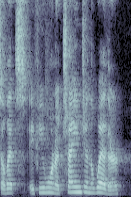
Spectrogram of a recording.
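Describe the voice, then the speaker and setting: Her Kentucky accent comes through as this woman speaks at medium pitch with fairly even intonation. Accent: southern US, Kentucky. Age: 70s. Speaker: retired teacher, vlogger. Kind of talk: casual chat. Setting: home video, seated. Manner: hesitant with fillers.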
